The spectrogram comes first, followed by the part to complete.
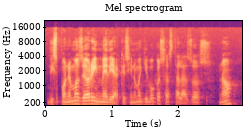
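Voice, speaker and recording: A man's voice: mid-range voice, very fast, fairly bright tone. A man from Mexico moderating a medical conference panel, introducing speakers with frequent restarts and hesitations. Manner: hesitant, many restarts and fillers. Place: conference hall.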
